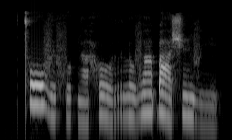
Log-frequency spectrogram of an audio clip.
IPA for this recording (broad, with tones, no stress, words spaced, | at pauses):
tʰoː˦vɪ˨ fʊ˨˦ ɡã˨hoː˦˨rlʊ˦˨ vã˦ɓa˦˨ ʃĩ˦vi˨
